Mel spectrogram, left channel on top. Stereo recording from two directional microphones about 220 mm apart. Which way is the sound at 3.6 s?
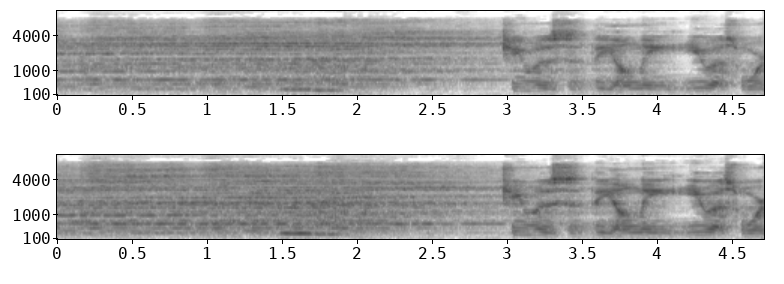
30° right (ahead or behind).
